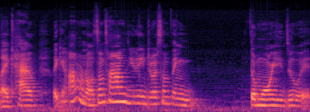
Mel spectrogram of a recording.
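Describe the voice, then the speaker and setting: A woman with a medium pitch talks at a fairly quick pace. Her intonation is lively, and the room echo is audible. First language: French. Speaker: podcast guest. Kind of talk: casual chat.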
